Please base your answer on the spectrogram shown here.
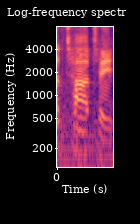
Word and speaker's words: Taté: Oh, hi I've used the Tate technique on five enemies. Is it It's the Taté technique, isn't it? Did I do the thing where I pronounced Taté as Tate again?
